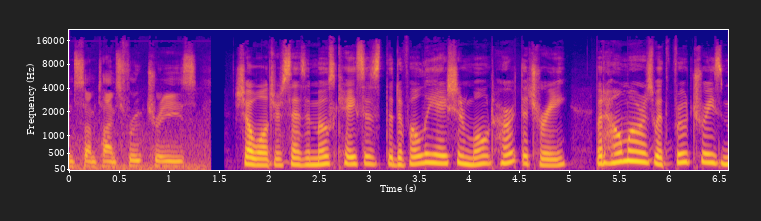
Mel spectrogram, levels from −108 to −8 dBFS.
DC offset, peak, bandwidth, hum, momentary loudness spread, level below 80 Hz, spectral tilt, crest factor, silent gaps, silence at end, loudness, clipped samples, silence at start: under 0.1%; -6 dBFS; 16 kHz; none; 10 LU; -54 dBFS; -5.5 dB/octave; 18 dB; 1.42-1.55 s; 0 s; -23 LUFS; under 0.1%; 0 s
